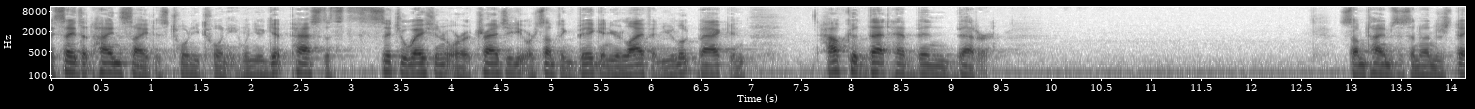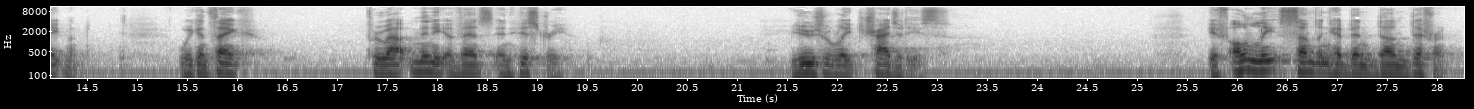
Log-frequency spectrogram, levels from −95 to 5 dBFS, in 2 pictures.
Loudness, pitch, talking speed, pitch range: -23 LUFS, 110 Hz, 110 wpm, 100-120 Hz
